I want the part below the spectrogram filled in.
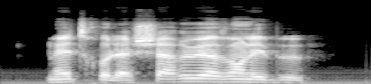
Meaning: to put the cart before the horse (to put things in the wrong order or with the wrong priorities; to put something inconsequential as more important than something more essential)
- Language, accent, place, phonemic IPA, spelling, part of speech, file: French, France, Lyon, /mɛ.tʁə la ʃa.ʁy a.vɑ̃ le bø/, mettre la charrue avant les bœufs, verb, LL-Q150 (fra)-mettre la charrue avant les bœufs.wav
